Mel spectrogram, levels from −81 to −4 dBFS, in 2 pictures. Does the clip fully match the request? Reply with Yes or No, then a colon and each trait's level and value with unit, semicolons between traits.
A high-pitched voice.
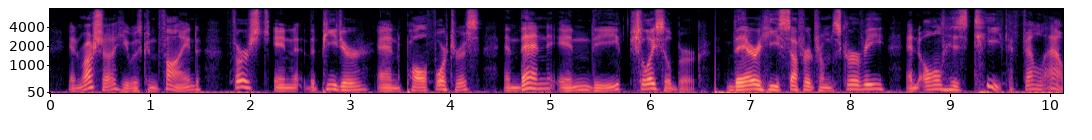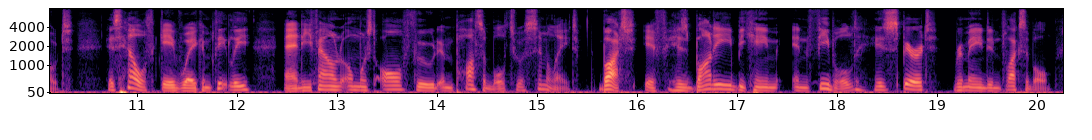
No: low, 120 Hz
